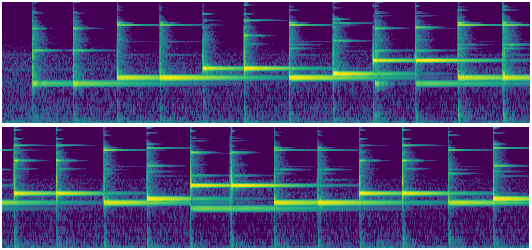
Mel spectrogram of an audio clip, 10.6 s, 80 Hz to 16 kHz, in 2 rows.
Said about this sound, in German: Diese hohen Töne, die dazukommen, die musst du dir eigentlich tiefer vorstellen. Aber das Glockenspiel war sehr limitiert. Also diese zwei hohen Töne, die sind eigentlich 5 Oktaven drunter statt drüber.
